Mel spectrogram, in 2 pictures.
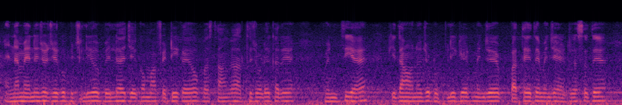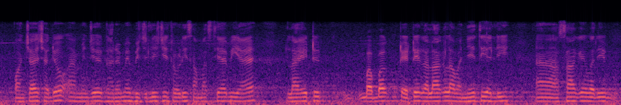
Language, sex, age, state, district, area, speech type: Sindhi, male, 18-30, Rajasthan, Ajmer, urban, spontaneous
